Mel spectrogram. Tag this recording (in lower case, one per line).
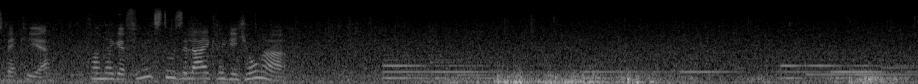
rain
thunderstorm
